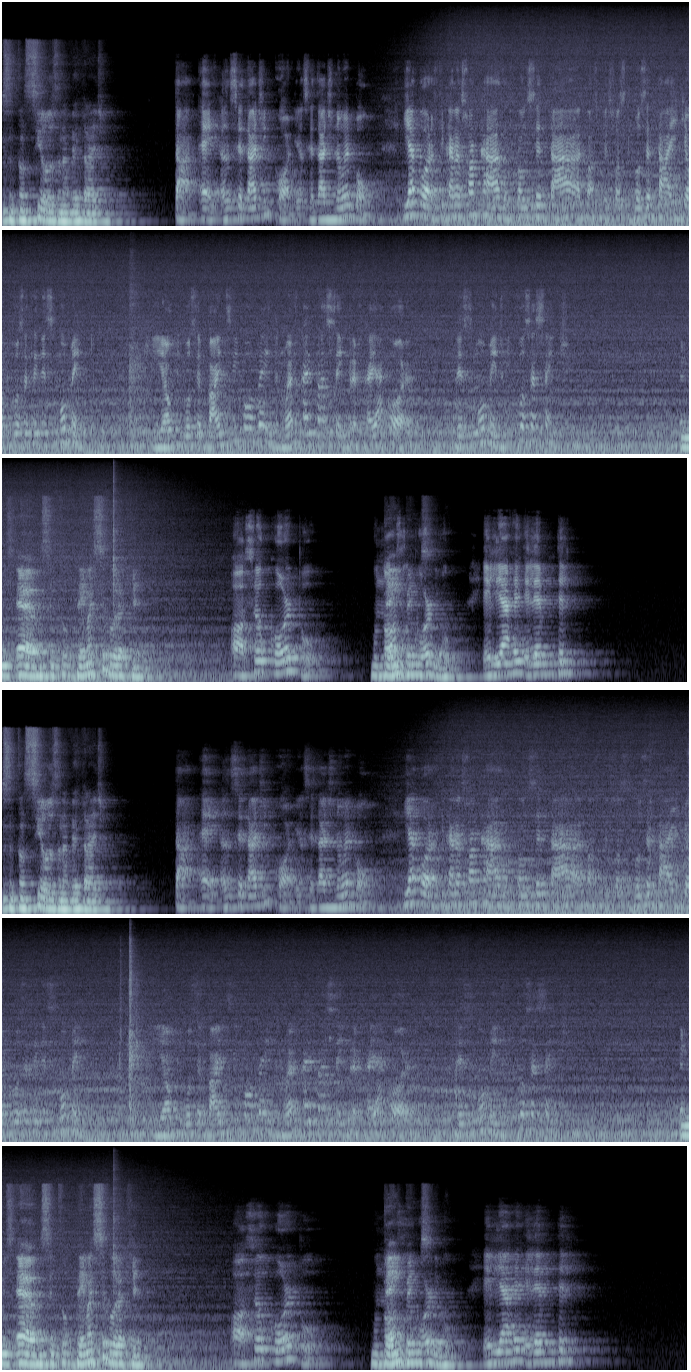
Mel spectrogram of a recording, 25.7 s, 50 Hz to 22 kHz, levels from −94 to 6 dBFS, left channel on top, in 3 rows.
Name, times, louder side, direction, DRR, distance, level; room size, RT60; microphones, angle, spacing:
voice 1, 0.0-1.3 17.1-19.0 21.8-22.8, right 1 dB, 15° right, 9 dB, 0.5 m, -22 dB
voice 2, 2.2-9.8 10.4-13.8 14.2-15.7 20.0-21.1 21.8-22.8 23.2-24.3, left 3 dB, 70° left, 9 dB, 0.8 m, -29 dB
Mechanical fan, 4.2-20.5, left 1 dB, 20° left, 0.8 m, -33 dB
sound 1, 7.6-7.7 8.1-10.7 11.0-11.2 11.5-15.1, right 4 dB, 75° right, 0.8 m, -41 dB
7.7 x 5.7 x 6.3 m, 0.88 s
head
